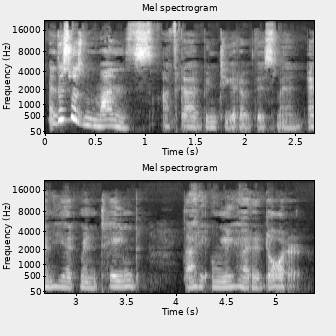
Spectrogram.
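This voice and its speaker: Husky, gravelly woman telling a story. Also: sits low, lively intonation, fairly quick, dark tone. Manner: chatty, retells conversations with "I'm like" and "he's like"; repeats and restarts phrases as she talks. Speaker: vlogger telling a personal story. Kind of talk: casual storytime.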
